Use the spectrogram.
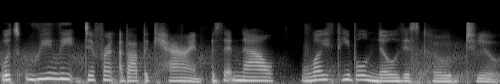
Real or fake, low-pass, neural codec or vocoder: fake; 7.2 kHz; codec, 24 kHz, 0.9 kbps, WavTokenizer, large speech release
